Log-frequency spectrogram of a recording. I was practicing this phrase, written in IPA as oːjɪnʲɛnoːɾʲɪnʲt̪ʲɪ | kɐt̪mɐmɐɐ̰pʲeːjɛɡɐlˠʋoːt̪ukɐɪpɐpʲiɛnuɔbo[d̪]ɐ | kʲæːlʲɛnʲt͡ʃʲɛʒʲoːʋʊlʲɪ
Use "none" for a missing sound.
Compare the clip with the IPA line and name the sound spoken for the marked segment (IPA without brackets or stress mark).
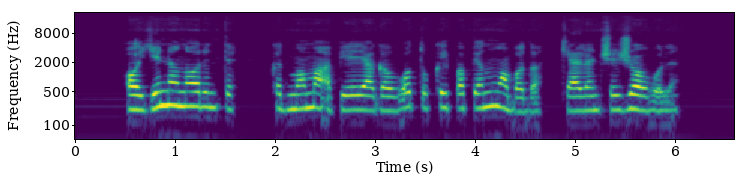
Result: d̪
